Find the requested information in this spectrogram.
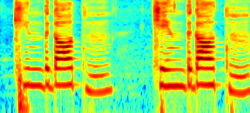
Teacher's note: Первый звук «к» мы произносим с придыханием, потом краткий «и» – kinder, kinder, и затем «га» – долгий звук «а» и «тн», «тн».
